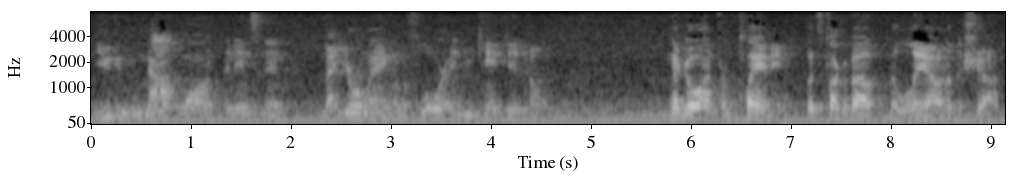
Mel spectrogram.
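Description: A man's voice: on the high side, background noise. A man in his thirties giving practical shop tips in a casual how-to style, with joking asides. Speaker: woodworking channel host. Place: home woodworking shop, indoors. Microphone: camera-mounted, filmed at arm's length and from a tripod. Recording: echoey shop room.

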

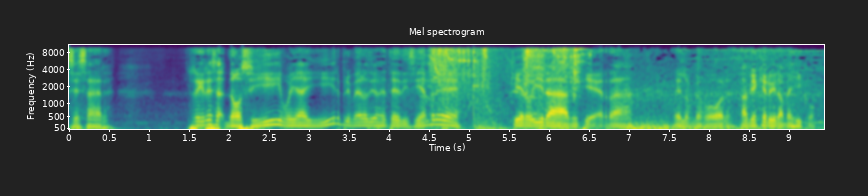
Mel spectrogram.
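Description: A man's voice: mid-range voice, creaky, slight background noise. A middle-aged man from El Salvador streaming a fighting game from home, chatting casually and greeting viewers by name through a headset mic. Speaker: gaming streamer. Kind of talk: casual live-stream commentary. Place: home gaming room, indoors. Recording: game music loud behind the voice. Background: game music and sound effects.

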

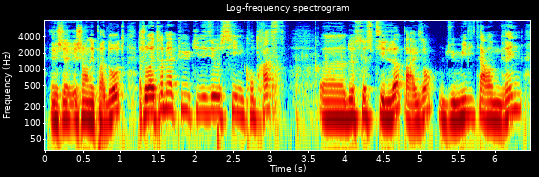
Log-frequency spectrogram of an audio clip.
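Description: A man's voice: medium pitch, fairly quick, warm tone, husky. Chatty man with a northern French accent. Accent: northern French (Ch'ti). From northern France. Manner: rambling, many fillers and restarts, friendly direct address. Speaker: miniature painting tutor. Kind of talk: casual spoken painting tutorial.

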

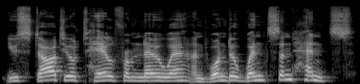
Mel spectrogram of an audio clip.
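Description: Narrator playing a haughty alien emperor, lofty, loud, slow and commanding. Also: male voice, sits high, steady tone, voice pushed up. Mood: imperious. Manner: haughty, commanding, drawn-out delivery. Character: pompous, imperious male alien emperor.

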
